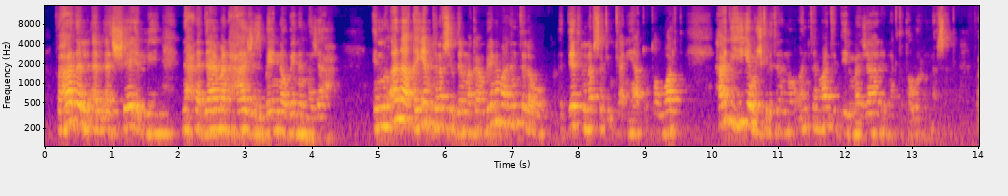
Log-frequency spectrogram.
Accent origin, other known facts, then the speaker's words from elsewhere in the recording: Syria; يعني أنا سوري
